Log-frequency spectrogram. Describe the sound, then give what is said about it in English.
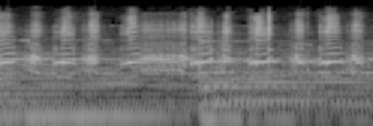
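Frightened geese nearby cackle in an agitated flurry, many harsh honking calls overlapping in quick succession, loud, with a steady noisy rumble underneath and no talking. “It's the frightened cackling of geese nearby.”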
